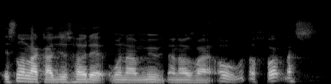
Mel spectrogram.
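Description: Fast and fairly low-pitched, this young man from Nigeria paints in a small home studio while hosting, and the highs are cut off in the audio. He's relaxed and chatty, often mumbling under his breath as he works.

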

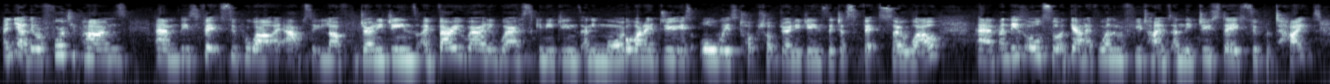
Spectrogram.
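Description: A woman's voice: a little high, steady tone, a little fast, sharp tone. A young woman in her twenties, chatting casually and gushing about clothes in a home haul vlog, full of "like" and "so". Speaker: fashion vlogger.

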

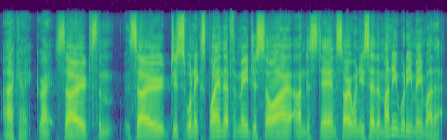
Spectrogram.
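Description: A man in his thirties, with a mid-range, smooth voice and a fairly quick pace, coaches a sales roleplay over a video call. He asks probing questions and repeats the answers back, speaking from an indoor room with a whiteboard.

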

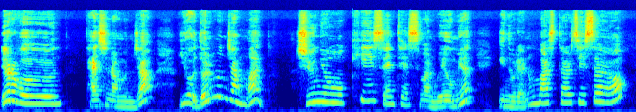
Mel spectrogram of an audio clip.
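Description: A woman teaching English pop song lyrics, slowly modeling phrases and explaining them quickly. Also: high voice, sing-song, a little mellow.

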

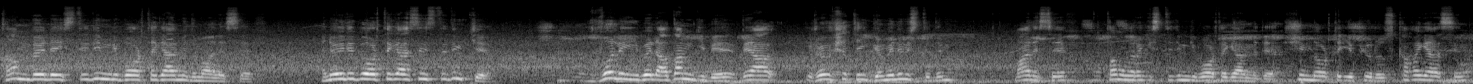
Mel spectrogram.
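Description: An excitable man talks through a football video game match at a desk microphone, fretting and shouting at his teammates. His voice sits high for a man. A steady noisy hiss runs behind the recording. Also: quick pace. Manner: excitable, shouts at his teammates, groans when things go wrong. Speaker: gaming YouTuber. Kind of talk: live commentary over a football video game career.

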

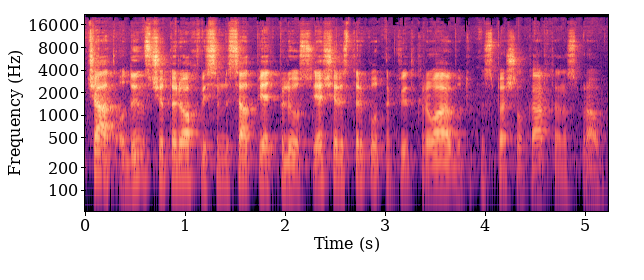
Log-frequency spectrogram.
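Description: A man's voice: medium pitch, fairly even intonation, a little hiss or hum. Chatty male streamer talking to chat. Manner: chatty, addresses chat directly, quick reactions. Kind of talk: casual live-stream commentary while opening packs.

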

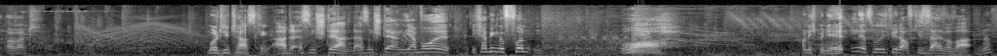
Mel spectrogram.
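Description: A man giving excited gameplay commentary with a high, wildly swinging voice and a gravelly edge. He swears, cheers and yells at the screen, and faint game music plays behind him. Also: moderate pace, pauses often. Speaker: let's play gamer.

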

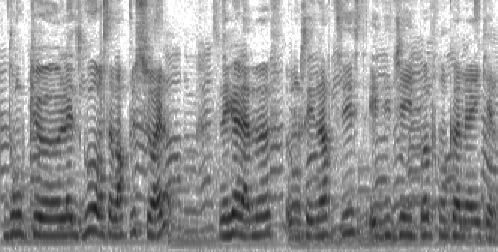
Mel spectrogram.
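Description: A woman with an eastern French accent, chatting casually about music. She rambles excitedly in slang and uses lots of fillers. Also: mid-range voice, unhurried. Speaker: music YouTuber. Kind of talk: casual chat, music review. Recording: music playing clearly behind the voice.

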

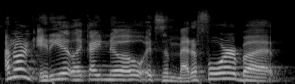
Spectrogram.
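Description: A woman in her thirties speaks at a medium pitch, animated and brisk, doing stand-up on a handheld mic in a small, dim venue. Her set is rambling and conversational, with crowd-work asides, and loud audience laughter fills the recording.

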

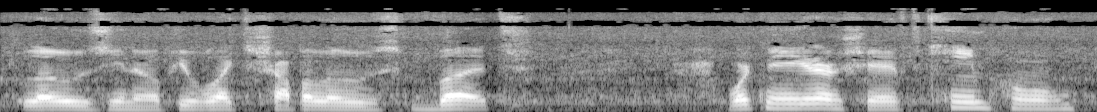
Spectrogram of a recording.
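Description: A chatty young man talks straight to his camera in a casual vlog, his voice sitting a touch high. He is outdoors by a backyard pool, and a faint hiss runs underneath. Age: young adult. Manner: chatty, jokey, yells out loud now and then. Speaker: vlogger.

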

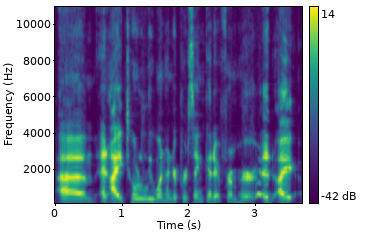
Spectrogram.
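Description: A woman's voice: fairly low pitch, fairly even intonation, normal speed, fairly bright tone, soft background music. A middle-aged woman giving a casual, rambling voice-over of her art process, chatty and self-admittedly dramatic. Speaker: art vlogger.

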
